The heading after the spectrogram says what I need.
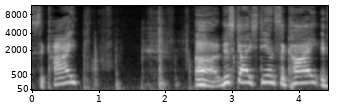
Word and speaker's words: Sakai: you say it sit I always said stand Sachi but I believe it's Sakai this guy Stan Sakai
